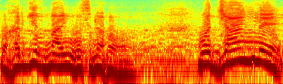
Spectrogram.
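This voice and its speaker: Clear music plays in the background. The speech moves at a very slow pace. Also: man. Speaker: religious preacher. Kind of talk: sermon. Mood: earnest, reassuring. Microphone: handheld.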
